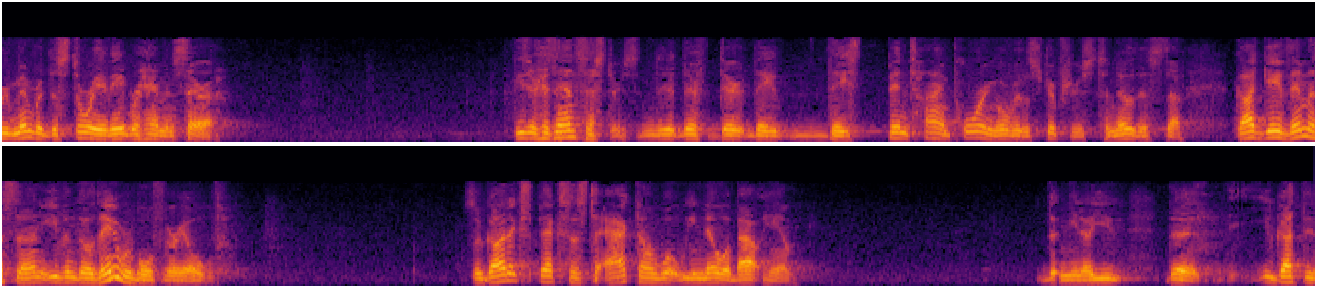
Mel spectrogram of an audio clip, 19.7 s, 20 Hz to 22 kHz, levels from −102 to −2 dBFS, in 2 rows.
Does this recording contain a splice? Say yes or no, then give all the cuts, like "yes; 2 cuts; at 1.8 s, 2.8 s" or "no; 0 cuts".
yes; 2 cuts; at 13.2 s, 17.8 s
